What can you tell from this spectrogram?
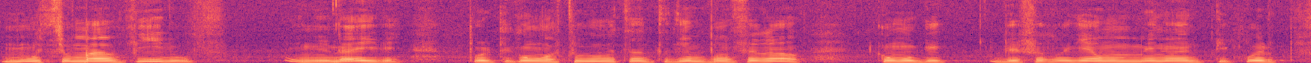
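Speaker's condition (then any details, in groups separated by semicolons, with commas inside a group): Cerebral palsy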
